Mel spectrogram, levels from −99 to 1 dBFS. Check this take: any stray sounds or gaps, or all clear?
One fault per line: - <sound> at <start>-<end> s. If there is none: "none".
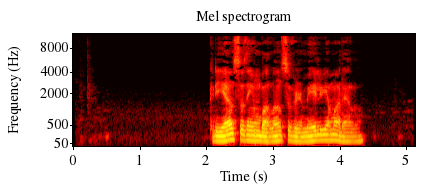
none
